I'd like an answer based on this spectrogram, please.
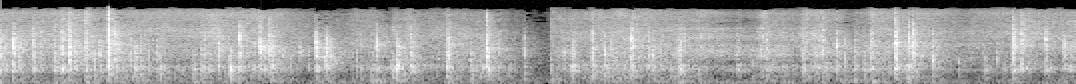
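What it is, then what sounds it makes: Rolled kraft wrapping paper. Long nails scratch and tap the surface of a hollow roll of brown kraft wrapping paper with a star print, held diagonally. The result is a steady run of dry, crackly scratches mixed with quick, light taps that are bright and papery, with little low end.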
